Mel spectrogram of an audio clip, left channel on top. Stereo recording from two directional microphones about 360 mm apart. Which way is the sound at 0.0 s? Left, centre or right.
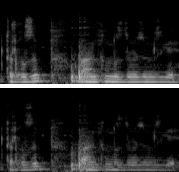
Left.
